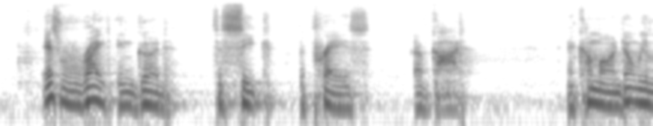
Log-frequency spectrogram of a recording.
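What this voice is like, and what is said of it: Usual voice. Nothing is said of it.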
